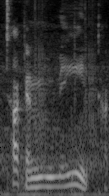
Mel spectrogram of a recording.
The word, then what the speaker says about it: Takamine: So Takamine, that's how you say it. Like Takamine Mouse. Takamine Mouse.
